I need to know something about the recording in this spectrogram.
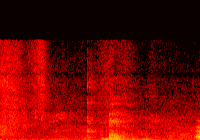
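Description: A man speaking one short word about a second in, over a steady low background hum.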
